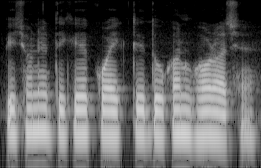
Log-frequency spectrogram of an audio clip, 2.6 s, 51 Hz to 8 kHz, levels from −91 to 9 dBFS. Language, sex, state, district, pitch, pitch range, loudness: Bengali, male, West Bengal, Alipurduar, 145 Hz, 140-145 Hz, -15 LUFS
